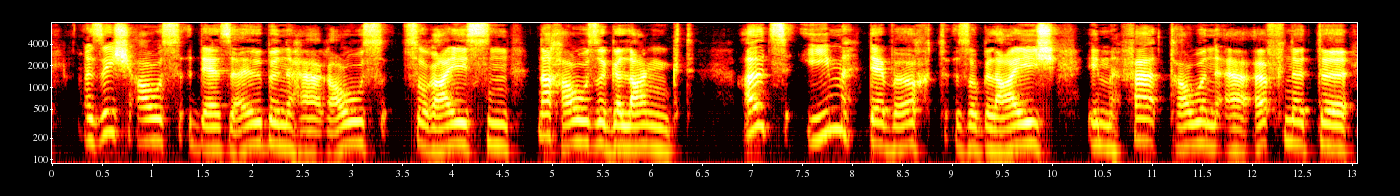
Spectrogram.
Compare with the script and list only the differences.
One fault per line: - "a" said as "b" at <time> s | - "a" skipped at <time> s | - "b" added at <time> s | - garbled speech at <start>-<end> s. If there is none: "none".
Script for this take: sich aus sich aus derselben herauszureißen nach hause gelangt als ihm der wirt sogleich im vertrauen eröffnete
- "sich aus" skipped at 1.3 s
